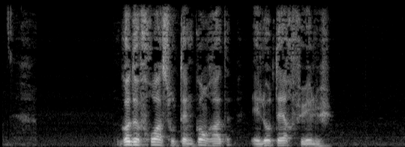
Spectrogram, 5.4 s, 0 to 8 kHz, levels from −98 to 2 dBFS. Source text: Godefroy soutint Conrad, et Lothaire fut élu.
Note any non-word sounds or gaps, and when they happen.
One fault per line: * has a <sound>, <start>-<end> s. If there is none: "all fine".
all fine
